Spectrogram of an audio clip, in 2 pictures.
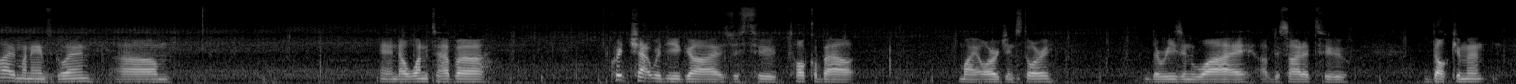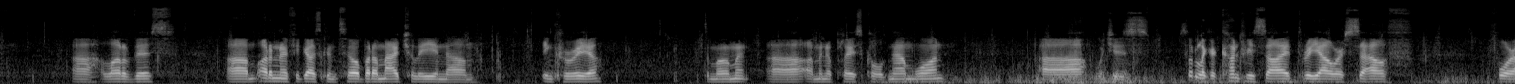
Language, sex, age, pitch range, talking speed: English, male, 20-39, 120-135 Hz, 145 wpm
